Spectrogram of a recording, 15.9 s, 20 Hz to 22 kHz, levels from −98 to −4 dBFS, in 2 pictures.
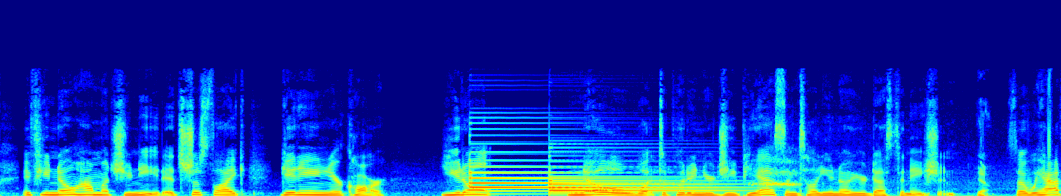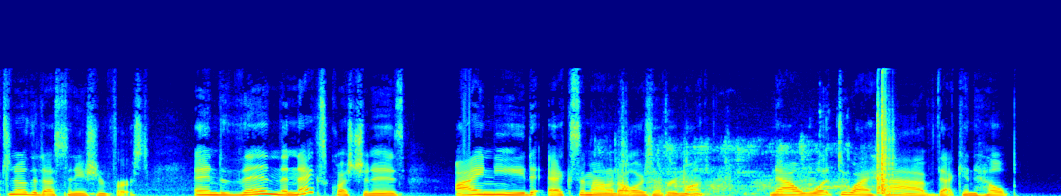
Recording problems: traffic noise; noticeable; throughout; 20 dB below the speech
doorbell; loud; from 3.5 to 5.5 s; peak 5 dB above the speech
door banging; loud; from 13 to 15 s; peak 1 dB above the speech

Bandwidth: 14.5 kHz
